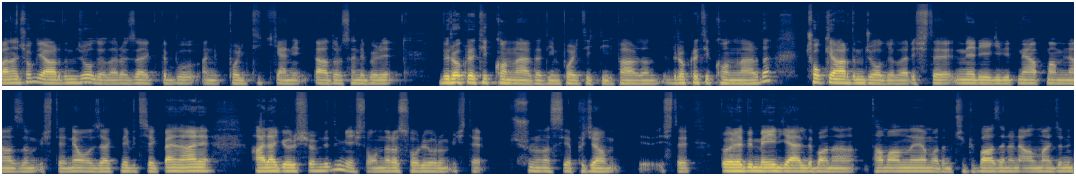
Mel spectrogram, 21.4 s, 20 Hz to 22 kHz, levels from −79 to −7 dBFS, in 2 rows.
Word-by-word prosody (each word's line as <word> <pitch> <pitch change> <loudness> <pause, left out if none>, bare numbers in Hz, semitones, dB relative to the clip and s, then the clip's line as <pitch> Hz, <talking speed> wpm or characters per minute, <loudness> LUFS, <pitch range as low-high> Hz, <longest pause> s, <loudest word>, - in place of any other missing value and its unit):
bana 125 +1 +3
çok 155 +4 -4
yardımcı 125 +3 +2
oluyorlar. 115 -5 -1
Özellikle 110 0 -4
bu, 115 0 -6
hani, 110 -2 -7
politik, 110 +3 -7
yani, 110 -2 -4
daha 110 -2 +1
doğrusu, 110 0 -5
hani, 110 -1 -3
böyle, 115 0 -2 0.4
bürokratik 135 +1 +5
konularda 110 -4 +1
diyeyim 105 0 -4
politik 105 -1 -3
değil, 105 -1 -6
pardon, 105 -1 -1
bürokratik 125 +1 -1
konularda 110 - -1 0.3
çok 145 -2 +2
yardımcı 125 -3 +5
oluyorlar. 110 0 -1
İşte, 115 0 -3
nereye 120 -1 +1
gidip 115 0 -2
ne 120 - -2
yapmam 115 0 -2
lazım, 110 +1 -2
işte, 110 0 -6
ne 115 - +1
olacak 110 0 -2
ne 120 -1 -2
bitecek? 110 0 -6
Ben, 120 0 +5
hani, 125 0 +5 0.4
"Hâlâ 120 0 +6
görüşüyorum." 125 +1 +1
dedim, 170 +5 -3
ya, 125 - -2
işte, 105 - -9
onlara 115 +1 -1
soruyorum, 110 0 -2
işte, 120 -1 -11 0.2
"Şunu 120 -2 -6
nasıl 115 0 -3
yapacağım? 110 0 -1 0.2
Eee, - - -14
işte, 110 -1 -6 0.3
böyle 125 0 +7
bir 125 - +5
mail 120 0 +5
geldi 115 -1 +4
bana 110 -1 0
tam 115 +1 -1
anlayamadım." 115 -2 0
Çünkü 110 0 -13
bazen, 115 0 +3
hani, 110 -1 -3
Almancanın 115 +1 -2
115 Hz, 170 wpm, -22 LUFS, 110-120 Hz, 0.4 s, böyle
